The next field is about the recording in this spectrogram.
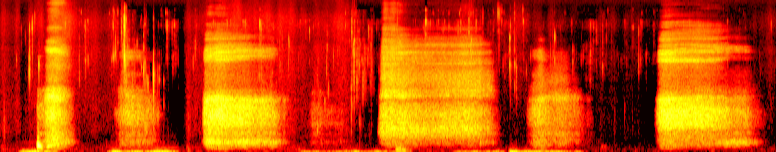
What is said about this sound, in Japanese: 吐息を吹きかけられただけで、惨めにザーメンを漏らして、本当に哀れね。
